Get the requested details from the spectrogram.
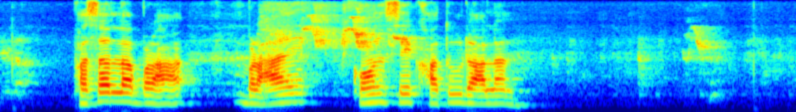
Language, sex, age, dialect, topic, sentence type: Chhattisgarhi, male, 25-30, Western/Budati/Khatahi, agriculture, question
